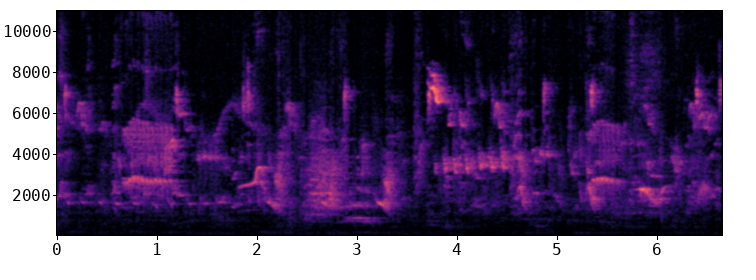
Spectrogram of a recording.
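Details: Eurasian bullfinch (Pyrrhula pyrrhula), song.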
